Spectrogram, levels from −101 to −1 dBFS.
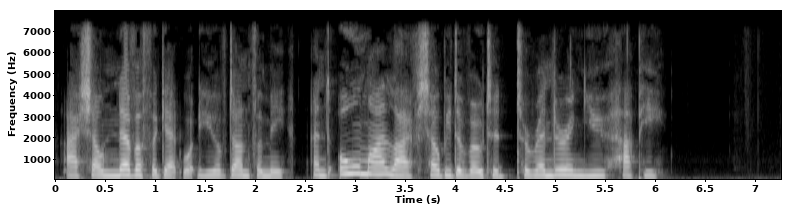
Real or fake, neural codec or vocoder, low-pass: real; none; 7.2 kHz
